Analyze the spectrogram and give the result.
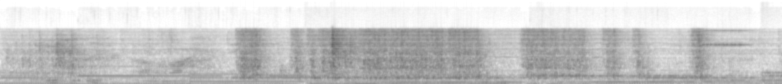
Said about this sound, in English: That noise you're hearing is a money counter.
